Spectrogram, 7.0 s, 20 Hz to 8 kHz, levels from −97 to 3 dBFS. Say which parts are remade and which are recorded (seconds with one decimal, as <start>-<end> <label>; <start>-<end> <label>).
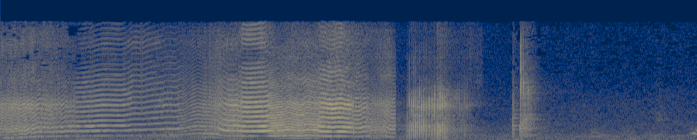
0.0-0.9 recorded; 0.9-5.1 remade; 5.1-7.0 recorded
